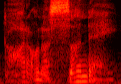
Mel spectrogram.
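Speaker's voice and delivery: hushed, whispery plea to God; slow, soft recreation of tearful dismay; retold crying. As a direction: breathe it out as if crying on the phone. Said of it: "I'm crying on the phone".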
